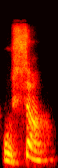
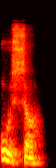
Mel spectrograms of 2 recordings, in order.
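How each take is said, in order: First: The stress is on the final syllable. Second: The stress is on the first syllable. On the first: He or she used it in the past. The speaker calls it wrong. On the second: I use it. The speaker calls it right.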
